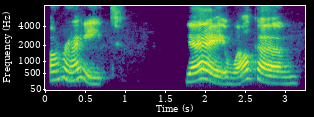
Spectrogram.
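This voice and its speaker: With a fairly high pitch, big swings in intonation and drawn-out words, a woman in her thirties wraps up her livestream painting class. She's the instructor, a Canadian with a Russian accent, chatting in a friendly, upbeat way from her home art studio indoors.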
